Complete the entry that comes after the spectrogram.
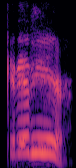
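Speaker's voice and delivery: high, loud shouted order; full-voiced, high-pitched call for backup; yelling. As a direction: yell a summons across the room. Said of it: "and yells".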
